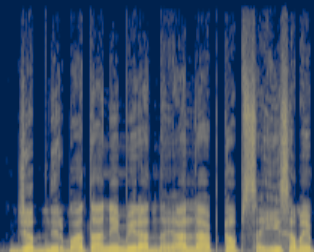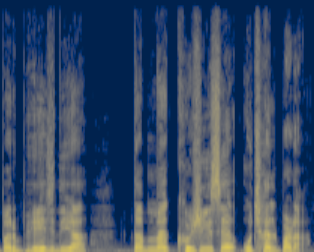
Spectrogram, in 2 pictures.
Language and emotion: Hindi, happy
